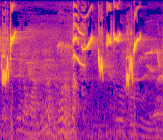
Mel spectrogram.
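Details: Oriental magpie-robin (kacer) lure song meant to provoke a bird: bright whistled slurs and harsh chirps after a short quiet pause, with faint murmuring underneath.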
